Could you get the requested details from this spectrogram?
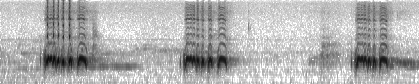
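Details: Perkutut (zebra dove) singing three evenly spaced phrases of quick stuttered notes and rounded coos, with quiet pauses between them.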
